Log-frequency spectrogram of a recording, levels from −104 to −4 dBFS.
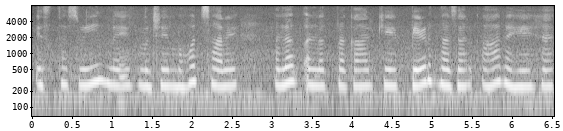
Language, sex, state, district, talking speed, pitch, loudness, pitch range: Hindi, female, Madhya Pradesh, Dhar, 135 wpm, 255 Hz, -15 LUFS, 250-265 Hz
